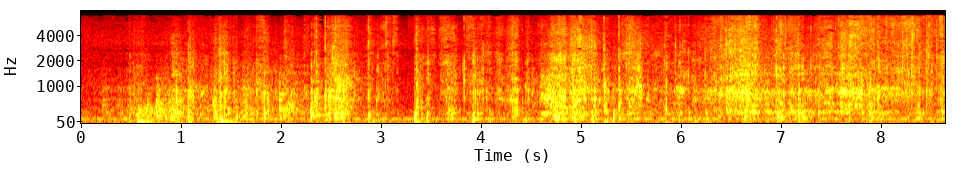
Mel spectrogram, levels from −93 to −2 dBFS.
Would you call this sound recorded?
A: yes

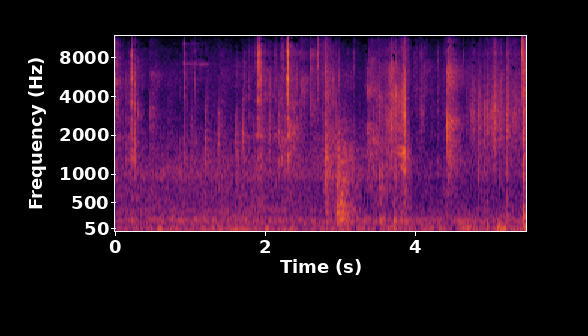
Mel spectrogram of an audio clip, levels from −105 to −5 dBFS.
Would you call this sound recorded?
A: yes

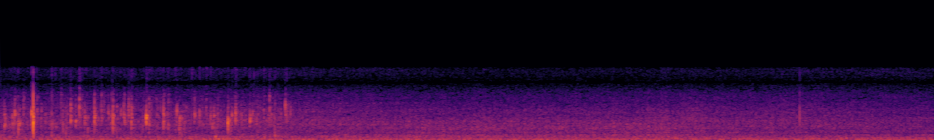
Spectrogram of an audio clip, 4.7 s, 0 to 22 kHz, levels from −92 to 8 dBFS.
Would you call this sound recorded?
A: yes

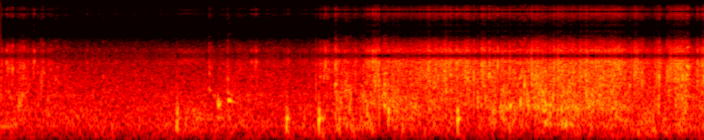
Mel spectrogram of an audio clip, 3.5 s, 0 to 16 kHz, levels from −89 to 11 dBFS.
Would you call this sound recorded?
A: yes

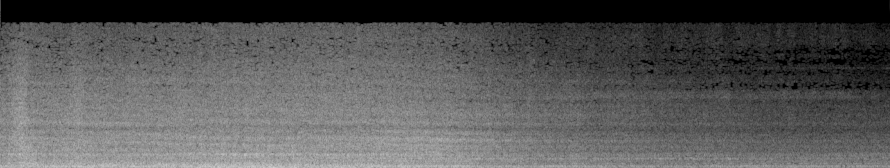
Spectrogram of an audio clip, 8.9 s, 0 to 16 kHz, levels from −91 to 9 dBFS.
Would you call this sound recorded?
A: yes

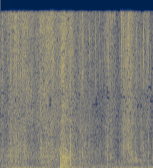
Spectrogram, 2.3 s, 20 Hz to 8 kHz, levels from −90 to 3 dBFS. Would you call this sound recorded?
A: yes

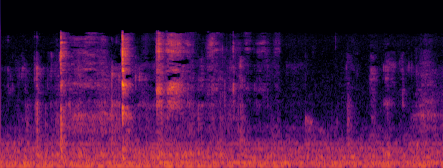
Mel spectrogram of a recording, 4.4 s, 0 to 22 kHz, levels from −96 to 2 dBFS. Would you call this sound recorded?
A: yes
